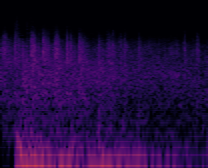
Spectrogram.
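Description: A sudden low boom a moment in, then a heavy rumble under a rapid crackle of gunfire, over background music.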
